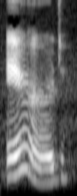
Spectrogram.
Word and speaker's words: erred: greek translation of that those words have aired that is spelled e-r-r-e-d like in air you you've caused an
